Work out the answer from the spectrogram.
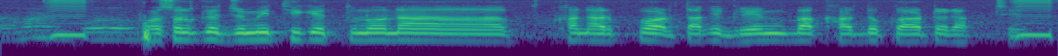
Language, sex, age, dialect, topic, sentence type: Bengali, male, 18-24, Western, agriculture, statement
